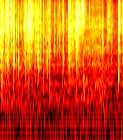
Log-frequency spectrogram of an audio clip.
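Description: Crinkly plastic packaging being folded and handled, a dense run of close, rustling crackles and crunches with no pauses for the full stretch.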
